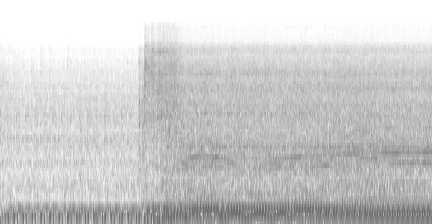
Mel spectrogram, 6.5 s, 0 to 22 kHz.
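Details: 2003 Wright Stander, 23 hp Kawasaki V-twin, after the wrongly hooked-up setup was corrected and adjusted: a lumpy low idle picks up sharply at about two seconds into a smooth, steady run with no hunting. The engine now runs as it should.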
